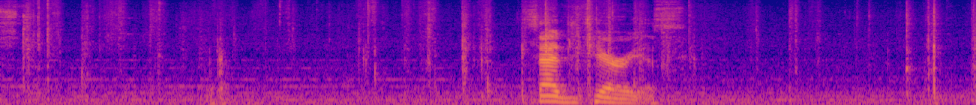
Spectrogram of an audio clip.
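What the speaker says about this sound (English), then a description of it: "thanks for being patient while I shuffle with my eyes closed" A tarot deck shuffled by hand gives a soft, steady patter of riffling cards close by, with a brief spoken word partway through.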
